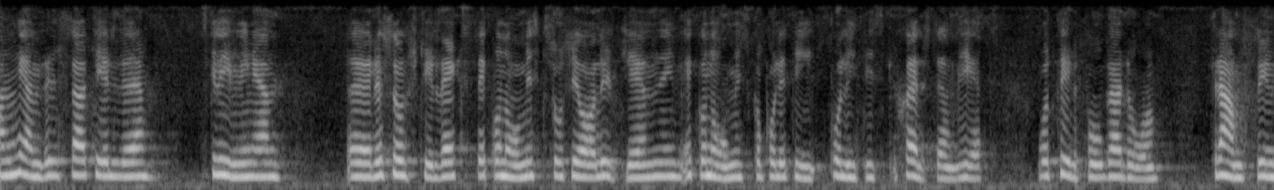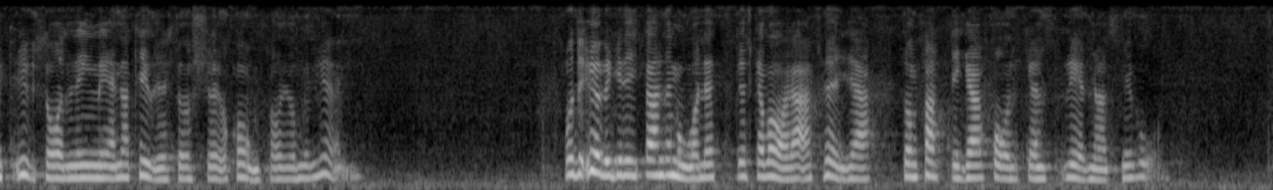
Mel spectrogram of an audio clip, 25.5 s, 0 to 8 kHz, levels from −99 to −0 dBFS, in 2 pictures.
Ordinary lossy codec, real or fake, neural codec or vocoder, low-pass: Opus, 24 kbps; fake; codec, 44.1 kHz, 3.4 kbps, Pupu-Codec; 7.2 kHz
